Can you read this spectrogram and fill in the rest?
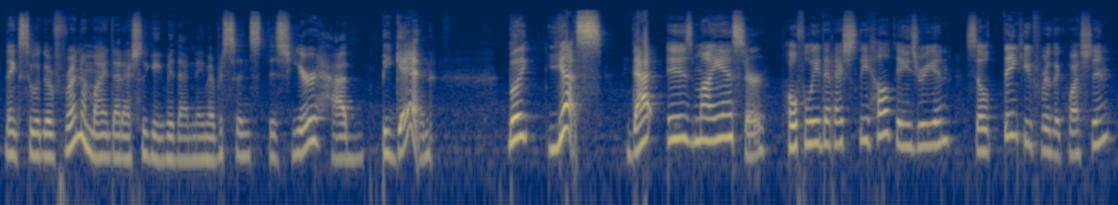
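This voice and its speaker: A woman's voice: fairly high pitch, a bit bright. A woman speaking casually and earnestly in a rambling, chatty way as she reads and answers questions from listeners. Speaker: audio content creator.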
